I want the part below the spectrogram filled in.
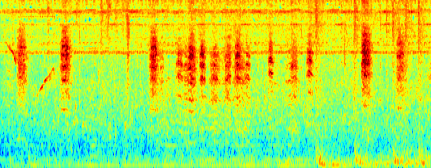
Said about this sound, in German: Es ist der eindeutige und unverwechselbare Ruf des Hoazins, des Zigeunerhuhns, eine Mischung aus Schnarren und Stöhnen. Zu Hause in Panguana hörte sie den Ruf oft.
